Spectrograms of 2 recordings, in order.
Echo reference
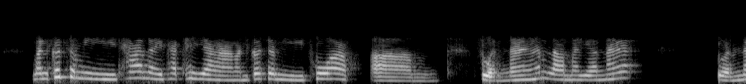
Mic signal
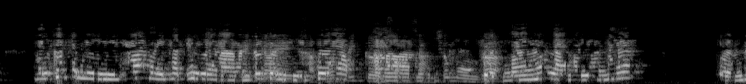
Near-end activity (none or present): present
